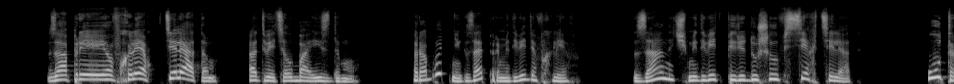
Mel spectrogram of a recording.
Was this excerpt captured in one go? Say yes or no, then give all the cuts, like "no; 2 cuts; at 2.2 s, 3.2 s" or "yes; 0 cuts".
yes; 0 cuts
